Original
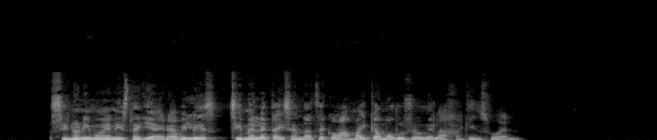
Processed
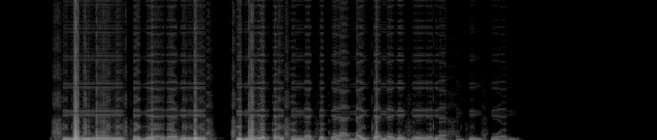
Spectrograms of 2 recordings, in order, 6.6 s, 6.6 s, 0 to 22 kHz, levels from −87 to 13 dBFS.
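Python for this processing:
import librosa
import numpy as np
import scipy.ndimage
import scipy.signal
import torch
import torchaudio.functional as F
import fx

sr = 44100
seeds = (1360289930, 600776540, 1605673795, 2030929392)

y = fx.cheby_harmonics(x, sr, harmonics=(3, 5, 6), levels_db=(-7, -19, -35), full_scale_db=-8.5)
y = fx.sample_hold(y, sr, seeds[0], rate_hz=4300.0, jitter_pct=0)
y = y * librosa.db_to_amplitude(-3.5)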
